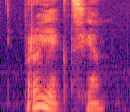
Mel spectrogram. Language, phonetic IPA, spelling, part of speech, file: Polish, [prɔˈjɛkt͡sʲja], projekcja, noun, LL-Q809 (pol)-projekcja.wav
